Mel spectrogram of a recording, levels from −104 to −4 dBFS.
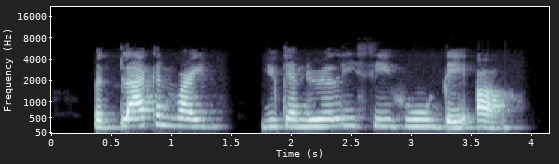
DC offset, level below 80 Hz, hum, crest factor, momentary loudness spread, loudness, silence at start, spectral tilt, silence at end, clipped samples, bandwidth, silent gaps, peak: under 0.1%; -66 dBFS; none; 18 dB; 13 LU; -18 LUFS; 0.35 s; -3.5 dB/octave; 0.3 s; under 0.1%; 6 kHz; 1.71-1.75 s; -2 dBFS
